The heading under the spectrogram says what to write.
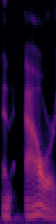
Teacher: The H is completely silent. Your vocal cords engage on the ow sound. Which is a vowel sound.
